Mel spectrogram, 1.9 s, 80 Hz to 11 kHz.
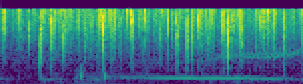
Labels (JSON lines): {"label": "biophony", "recorder": "SoundTrap 300"}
